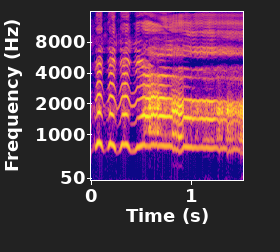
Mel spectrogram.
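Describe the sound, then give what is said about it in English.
A rooster crows: three quick wavering notes followed by a long, drawn-out strained call, loud and clear with no other sounds around it. “Fuck chickens.”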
